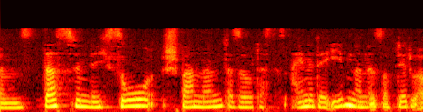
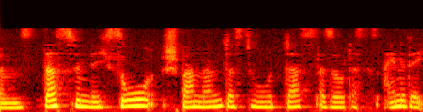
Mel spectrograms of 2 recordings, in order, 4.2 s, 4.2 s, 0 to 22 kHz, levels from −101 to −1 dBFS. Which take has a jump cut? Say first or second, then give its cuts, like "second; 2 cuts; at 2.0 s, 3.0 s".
first; 1 cut; at 2.2 s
